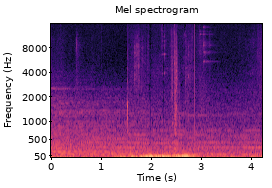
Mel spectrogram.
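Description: Someone getting into a car: a few sharp clicks of the door and low thuds against a low rumble, loudest about two seconds in.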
